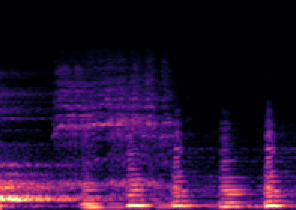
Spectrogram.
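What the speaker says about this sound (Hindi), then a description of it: "लेकिन तभी उसने एक घोड़े की आवाज सुनी।" A horse neighs in a fairy-tale scene, a loud, close whinny followed by a couple of shorter snorting neighs, with no other sounds.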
